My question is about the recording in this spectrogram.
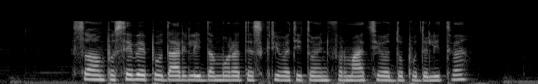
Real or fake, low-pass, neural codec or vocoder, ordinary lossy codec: real; none; none; none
